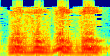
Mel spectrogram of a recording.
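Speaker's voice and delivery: barking. Shown as a demonstration. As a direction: bark to set the dog off. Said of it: "I usually use just barking myself".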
